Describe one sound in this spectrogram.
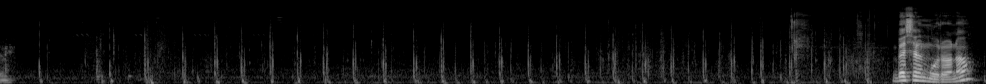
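Footsteps run quickly over cobblestones.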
